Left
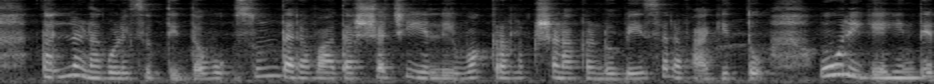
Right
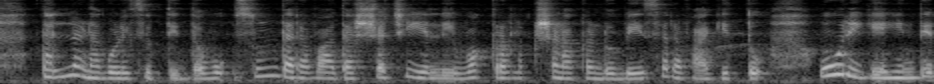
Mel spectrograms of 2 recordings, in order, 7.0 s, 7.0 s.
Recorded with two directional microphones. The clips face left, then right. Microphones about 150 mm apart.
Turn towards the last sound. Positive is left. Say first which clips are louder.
# right 3 dB
turn(degrees=-15)  # may be behind; listen again after turning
